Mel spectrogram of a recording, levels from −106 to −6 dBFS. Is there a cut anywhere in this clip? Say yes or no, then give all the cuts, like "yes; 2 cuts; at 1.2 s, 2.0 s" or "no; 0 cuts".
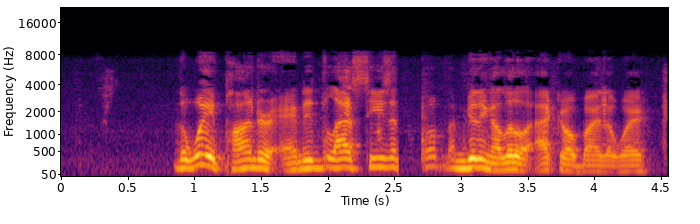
yes; 1 cut; at 2.5 s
